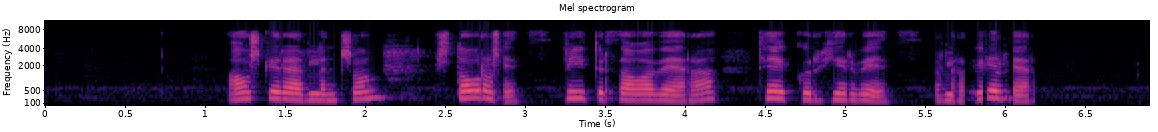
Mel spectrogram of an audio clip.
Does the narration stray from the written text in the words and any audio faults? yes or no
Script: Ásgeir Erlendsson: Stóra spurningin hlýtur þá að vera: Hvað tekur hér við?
yes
